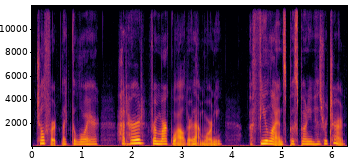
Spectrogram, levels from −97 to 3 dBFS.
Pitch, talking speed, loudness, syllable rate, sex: 220 Hz, 150 wpm, -20 LUFS, 5.1 syllables/s, female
